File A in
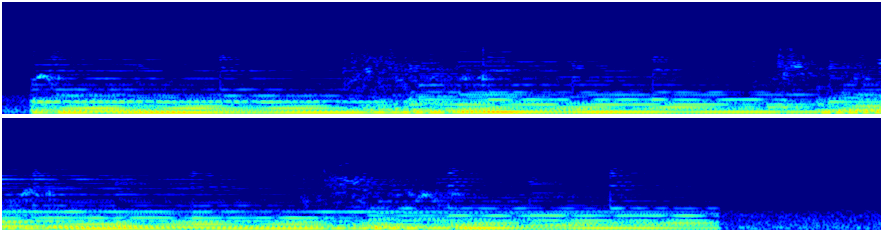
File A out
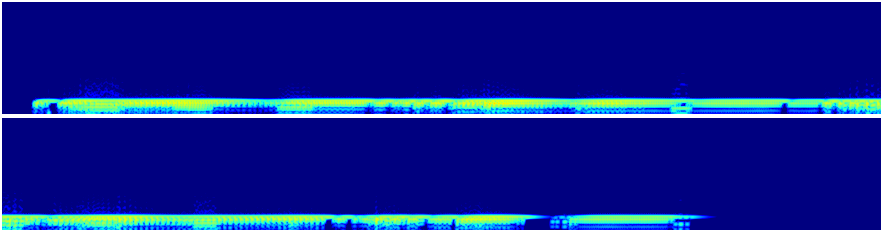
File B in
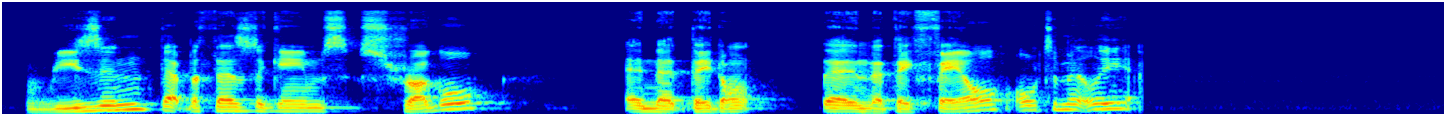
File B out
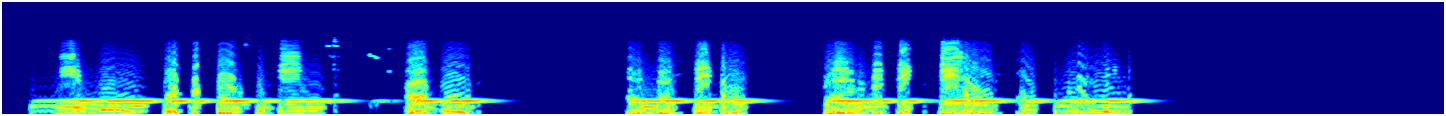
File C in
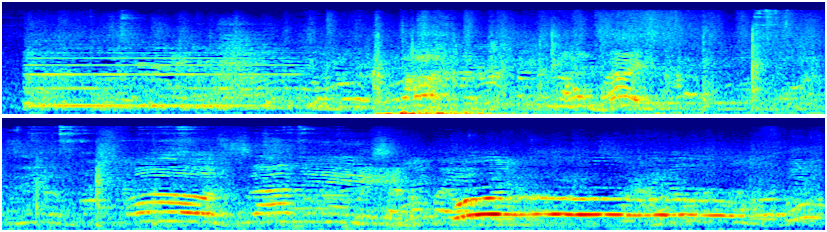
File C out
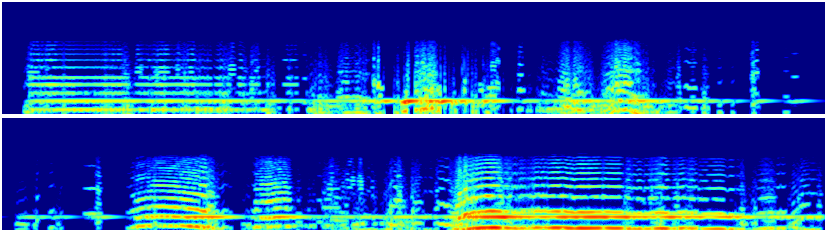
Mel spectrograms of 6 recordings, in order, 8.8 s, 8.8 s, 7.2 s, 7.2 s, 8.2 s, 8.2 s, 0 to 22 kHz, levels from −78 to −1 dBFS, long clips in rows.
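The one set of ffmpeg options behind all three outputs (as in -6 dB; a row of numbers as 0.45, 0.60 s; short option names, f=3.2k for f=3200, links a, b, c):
-filter_complex "[0:a]afftfilt=real='re*gte(hypot(re,im),0.158)':imag='im*gte(hypot(re,im),0.158)':win_size=1024:overlap=0.75,asplit=2[a][b];[b]acontrast=83,volume=-1dB[c];[a][c]amix=inputs=2:normalize=0,aeval=exprs='max(val(0),0)':c=same,acrusher=bits=10:mix=0:aa=0.000001,afreqshift=-480,aresample=11025,aresample=44100,volume=-7dB"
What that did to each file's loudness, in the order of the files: -1.0, -3.0, -2.0 LU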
